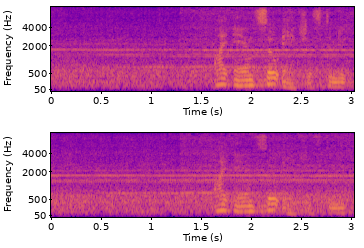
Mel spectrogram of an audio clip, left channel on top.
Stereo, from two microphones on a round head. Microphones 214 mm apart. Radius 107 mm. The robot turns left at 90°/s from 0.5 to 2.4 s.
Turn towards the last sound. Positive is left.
turn(degrees=105)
